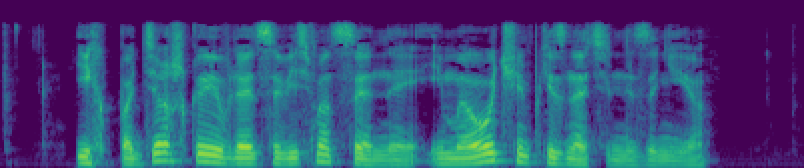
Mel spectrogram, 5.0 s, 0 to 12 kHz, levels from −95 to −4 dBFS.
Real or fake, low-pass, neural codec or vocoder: real; 7.2 kHz; none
